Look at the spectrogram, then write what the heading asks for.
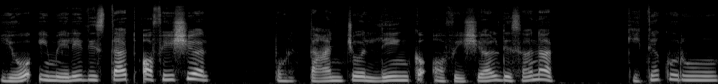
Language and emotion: Goan Konkani, fearful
